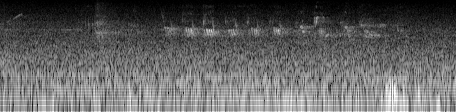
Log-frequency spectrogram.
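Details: Common waxbills in a group feeding in grass in Hawaii: a run of quick, high, clipped chirps repeated several times a second, faint against constant low rumbling background noise.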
